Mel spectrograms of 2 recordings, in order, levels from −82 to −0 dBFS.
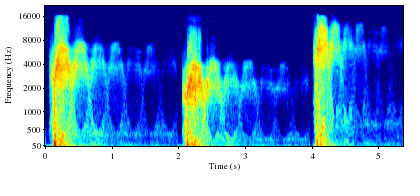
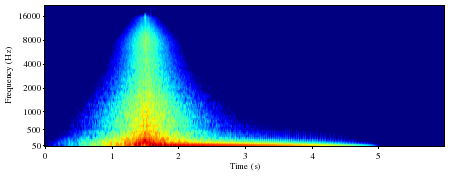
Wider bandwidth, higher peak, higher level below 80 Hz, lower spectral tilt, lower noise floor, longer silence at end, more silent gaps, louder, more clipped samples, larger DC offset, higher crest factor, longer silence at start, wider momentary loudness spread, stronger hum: first, 16.5 kHz vs 12.5 kHz; about the same, 0 dBFS vs 0 dBFS; second, -28 dBFS vs -16 dBFS; second, -1.5 dB/octave vs -7 dB/octave; second, -52 dBFS vs -59 dBFS; second, 0.85 s vs 1.6 s; neither; about the same, -13 LUFS vs -14 LUFS; neither; neither; about the same, 18 dB vs 14 dB; second, 0.05 s vs 0.85 s; about the same, 23 LU vs 23 LU; neither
